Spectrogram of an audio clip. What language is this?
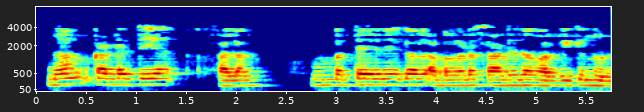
Malayalam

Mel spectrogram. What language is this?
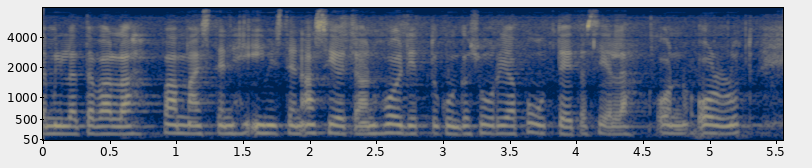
Finnish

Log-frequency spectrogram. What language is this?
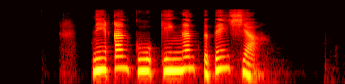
Taroko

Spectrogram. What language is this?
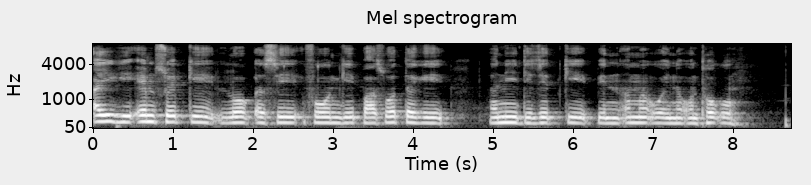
Manipuri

